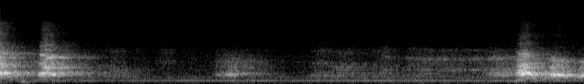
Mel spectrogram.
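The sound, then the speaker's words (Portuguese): Many dogs from a home kennel, plus street dogs, bark in short, loud bursts at the start and again near the end, with fainter yelps and whines between over a steady low hum. Nobody speaks. “É isso que dá ter um canil em casa, parabéns.”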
